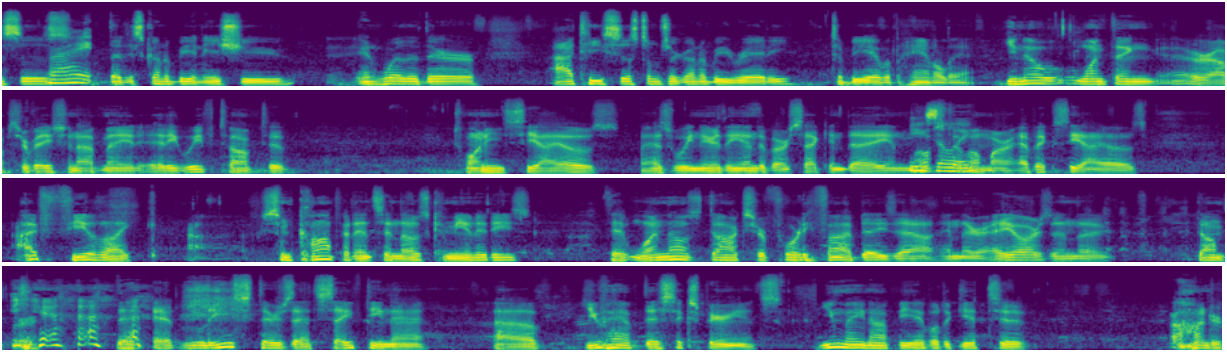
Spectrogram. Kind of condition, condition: setting, busy venue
